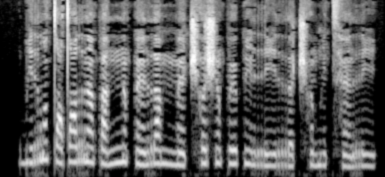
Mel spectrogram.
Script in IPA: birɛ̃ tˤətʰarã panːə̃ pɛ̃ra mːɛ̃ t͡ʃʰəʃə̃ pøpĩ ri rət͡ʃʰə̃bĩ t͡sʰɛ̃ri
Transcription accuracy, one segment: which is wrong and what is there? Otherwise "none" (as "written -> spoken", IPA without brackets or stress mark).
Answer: tʰ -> tˤ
